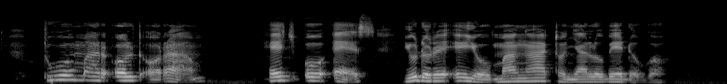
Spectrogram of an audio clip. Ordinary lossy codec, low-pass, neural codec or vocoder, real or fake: none; none; none; real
